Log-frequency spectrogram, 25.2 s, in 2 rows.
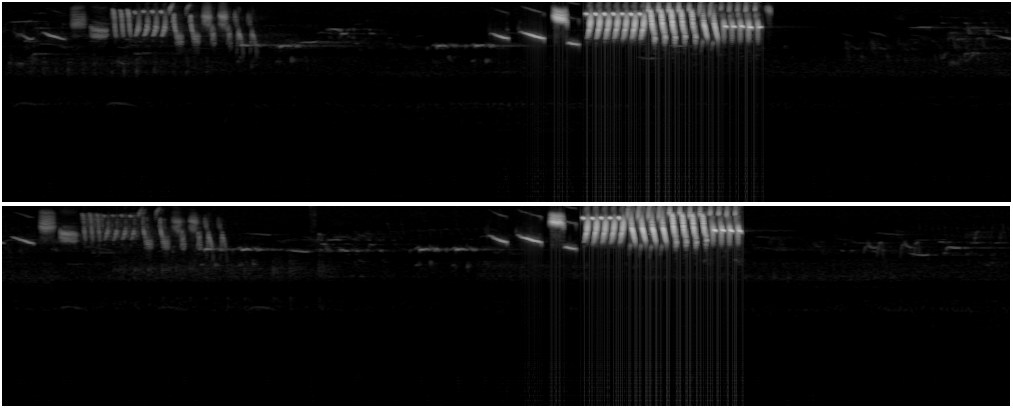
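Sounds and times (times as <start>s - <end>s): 
Vesper sparrow songs of slurred whistles and a fast bright trill: 0.2s - 4.6s, 5.4s - 9.6s, 10.9s - 21.9s.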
